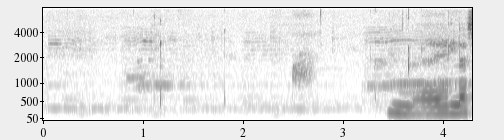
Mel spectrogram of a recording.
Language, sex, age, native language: Icelandic, male, 7, Icelandic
